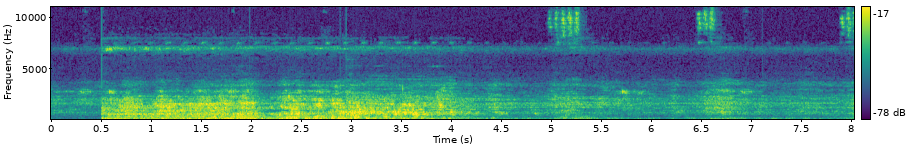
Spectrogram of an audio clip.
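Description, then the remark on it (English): A broad, rumbling roar of an airplane passing overhead, loud and steady at first, then slowly easing off as it moves away, with no one speaking. “just waiting for a plane to pass overhead.”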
